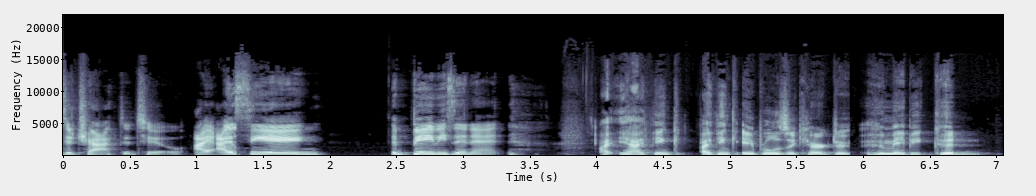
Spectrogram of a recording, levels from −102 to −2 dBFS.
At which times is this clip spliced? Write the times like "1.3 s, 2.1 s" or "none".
1.3 s, 2.9 s, 5.9 s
